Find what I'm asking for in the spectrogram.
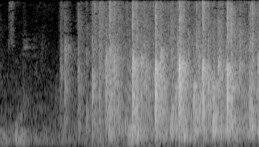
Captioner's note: applause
